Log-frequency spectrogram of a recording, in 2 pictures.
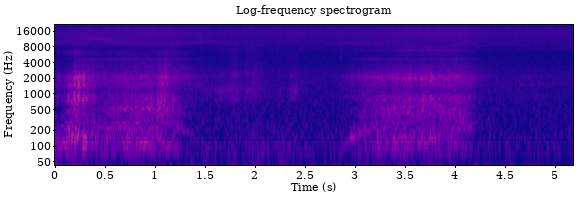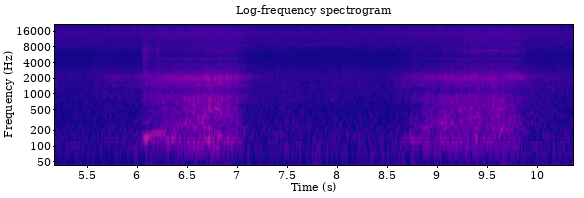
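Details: Person snoring during sleep: regular rough snoring on each breath, about 20 breaths a minute, with quiet pauses between.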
